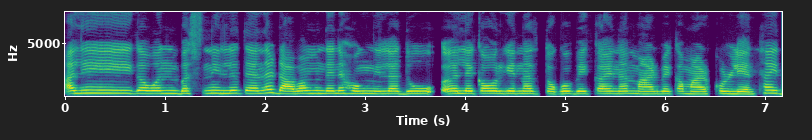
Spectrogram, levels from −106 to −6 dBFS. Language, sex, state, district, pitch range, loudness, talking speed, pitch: Kannada, female, Karnataka, Mysore, 230-260 Hz, -15 LUFS, 150 wpm, 240 Hz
